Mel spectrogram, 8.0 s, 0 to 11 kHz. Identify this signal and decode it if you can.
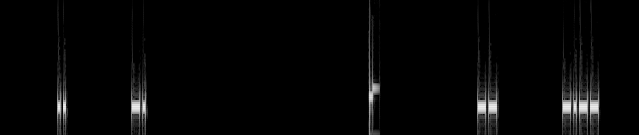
Morse code, heard as a keyed tone, about 36 wpm, spaced as for 10 wpm, 690 Hz. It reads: IN MY
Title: 8x Character Spacing - Top 200 Words - 35wpm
